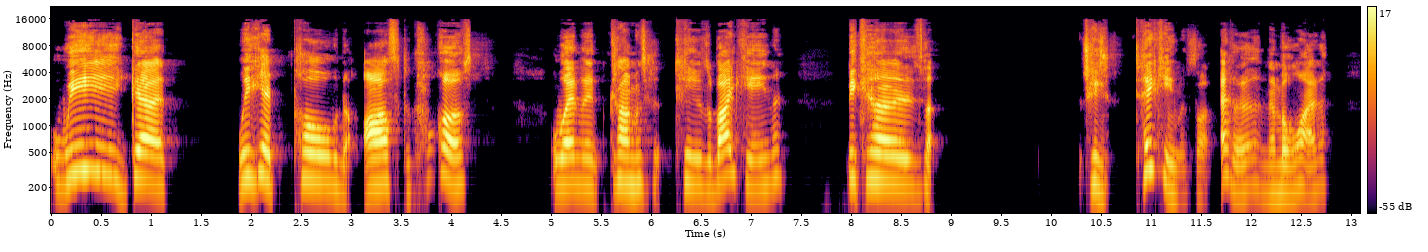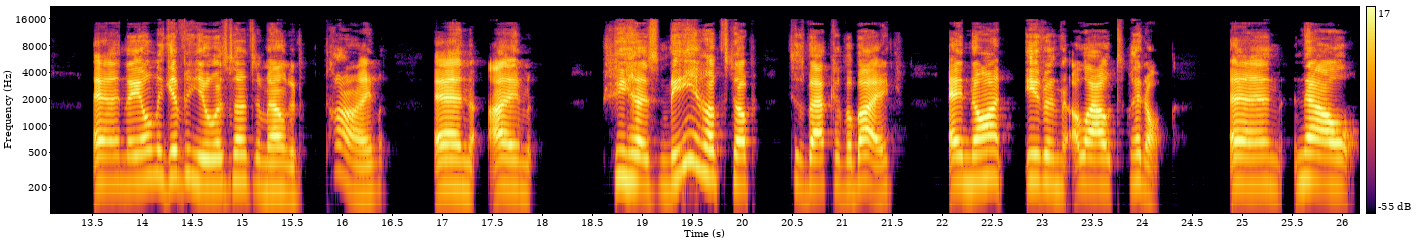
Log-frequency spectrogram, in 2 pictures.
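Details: Adult woman with cerebral palsy since birth, caused by lack of oxygen at birth; she reports difficulty speaking, sitting up and eating, and tires easily: dysarthria in cerebral palsy.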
